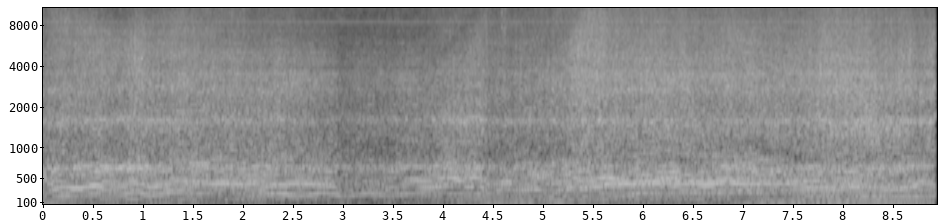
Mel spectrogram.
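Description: Race cars lapping Lebanon Midway Speedway during a heat race, a loud, continuous engine roar rising and falling as cars accelerate and pass close by.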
